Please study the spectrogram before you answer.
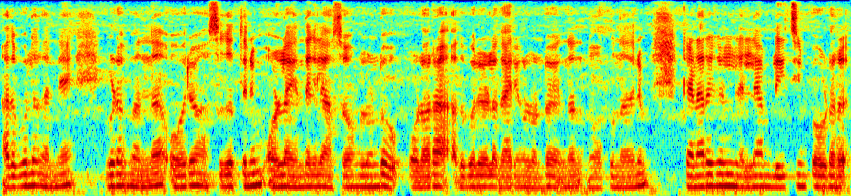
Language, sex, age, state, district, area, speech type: Malayalam, female, 30-45, Kerala, Kottayam, rural, spontaneous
